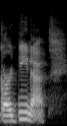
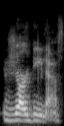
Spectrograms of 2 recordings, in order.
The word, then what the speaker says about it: Giardiniera: I was not saying it right before. I was saying Gardena. It's Giardina. It's pronounced, that's the word right there that I'm trying to say.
